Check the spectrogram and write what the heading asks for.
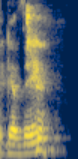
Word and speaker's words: Gaven: So it's Scottish, the way you pronounce the name or spell the name. So it's not traditional G-A-V-I-N, Gaven. It's Gaven. – Oh, okay. – Yeah. – Okay, Gaven.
